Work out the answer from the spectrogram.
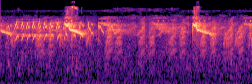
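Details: Trapping lure of white-eyes: quick high chirping series, then two clear descending whistles about one and a half seconds apart over softer twittering.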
